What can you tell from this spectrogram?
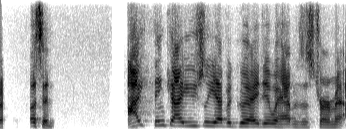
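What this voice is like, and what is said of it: Nasally Rochester accent. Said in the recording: “My nasally Rochester accent.”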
